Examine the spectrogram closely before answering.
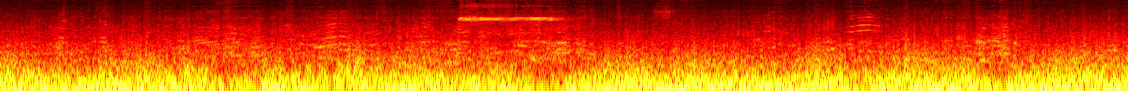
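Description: Young men call out across an open field outdoors.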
